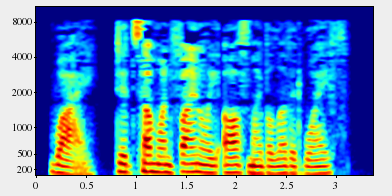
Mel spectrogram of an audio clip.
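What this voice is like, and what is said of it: Dry, deadpan delivery. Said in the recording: “in a dry voice”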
